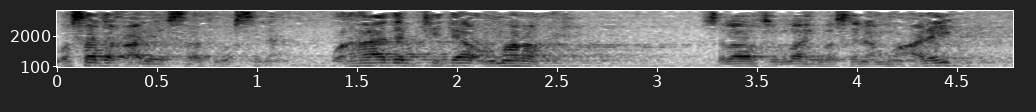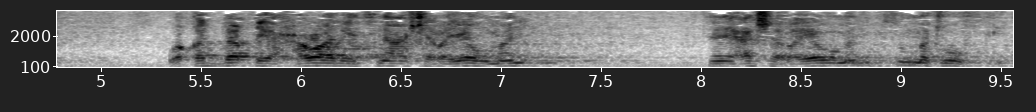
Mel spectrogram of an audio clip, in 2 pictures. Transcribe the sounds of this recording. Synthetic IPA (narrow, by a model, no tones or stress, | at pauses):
wɑsˤɑd̪ɑqʕa̰lejhɨsˤːɑlˤaːt̪wasːala̰ːmwaɦaːðab̚t̪ɪd̪aːʔmɑɾˤɑðˤ | sˤɑlɑwaːt̪ʊlˤːɑːhɪwasalaːmʊʕalajː | wɑ̰qɑd̪̚baqɪjaħawaːliʔɪθnaʕaʃɑɾˤɑjawman | ɪθnajʕaʃɑɾˤɑjawmanθʊmːat̪ʊwʊfːḭ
